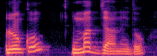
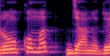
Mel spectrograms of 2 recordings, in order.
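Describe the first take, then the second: First: There is a pause after the word 'roko'. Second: There is a pause after the word 'mat'. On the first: Stop him; do not let him go. "यहाँ पर रोको के बाद लगा दें" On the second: Do not stop him; let him go. "कहते हैं रोको मत, तो यहाँ पर लगा दो कॉमा"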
